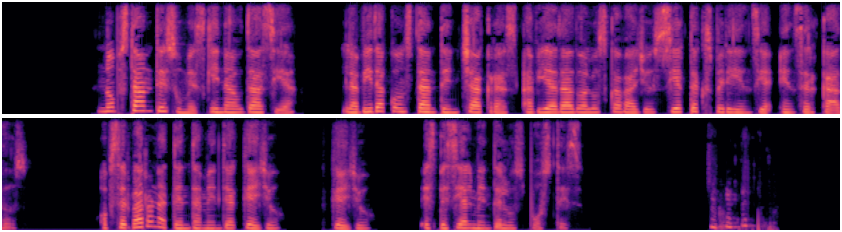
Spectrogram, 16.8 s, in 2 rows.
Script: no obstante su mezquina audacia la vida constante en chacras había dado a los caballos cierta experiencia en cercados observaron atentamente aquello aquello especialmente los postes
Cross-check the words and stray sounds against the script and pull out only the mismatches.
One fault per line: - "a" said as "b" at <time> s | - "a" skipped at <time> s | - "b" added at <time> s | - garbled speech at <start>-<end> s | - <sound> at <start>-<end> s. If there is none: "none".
- laugh at 15.5-16.2 s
